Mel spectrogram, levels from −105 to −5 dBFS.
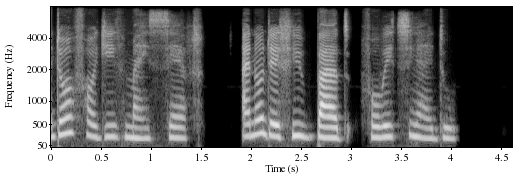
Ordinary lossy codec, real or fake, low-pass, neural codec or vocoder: none; fake; none; codec, 16 kHz, 0.5 kbps, X-Codec, HuBERT features, trained on LibriSpeech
